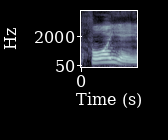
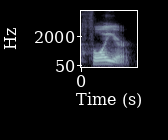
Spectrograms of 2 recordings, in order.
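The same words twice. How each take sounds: First: It uses the non-American pronunciation of foyer. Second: It uses the American pronunciation of foyer. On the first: The speaker calls it right. "it's a foyer" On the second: The speaker calls it wrong. "not a foyer"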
